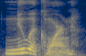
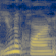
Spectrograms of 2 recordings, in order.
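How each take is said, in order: First: The word starts with a 'noo' sound. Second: The word starts with a 'yoo' sound. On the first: The speaker calls it wrong. "she used to say nuicorn, N U I corn" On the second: The speaker calls it right. "now she's saying it correctly"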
